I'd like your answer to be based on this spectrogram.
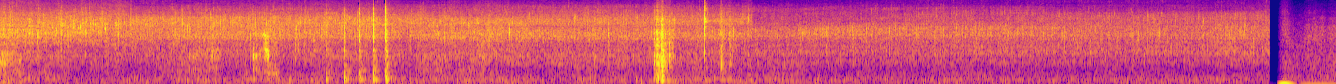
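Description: Meat seasoned with garlic powder and onion powder frying in a pan in a hot tent on a Montana river; a soft, steady sizzle with scattered crackles and pops, fading quieter partway through.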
